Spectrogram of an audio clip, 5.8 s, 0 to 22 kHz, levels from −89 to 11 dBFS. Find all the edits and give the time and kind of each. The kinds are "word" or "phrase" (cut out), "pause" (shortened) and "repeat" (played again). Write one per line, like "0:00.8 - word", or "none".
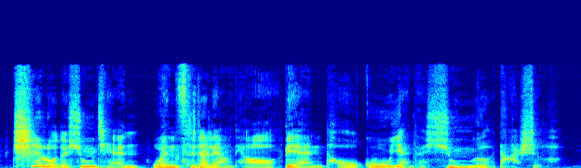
0:01.5 - pause
0:02.8 - pause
